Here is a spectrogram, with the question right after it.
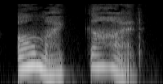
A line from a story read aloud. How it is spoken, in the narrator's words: Marcella moaned quietly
